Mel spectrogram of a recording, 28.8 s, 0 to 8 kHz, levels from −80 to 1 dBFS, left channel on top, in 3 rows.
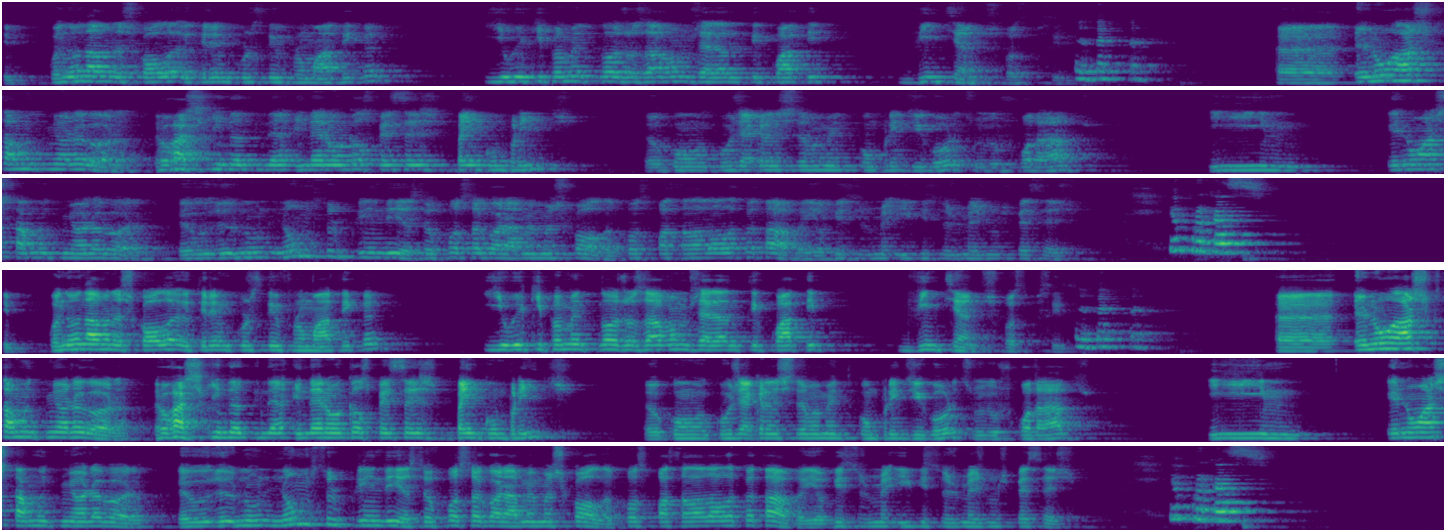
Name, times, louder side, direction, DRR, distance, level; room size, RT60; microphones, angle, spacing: voice 1, 0.0-2.5 3.2-5.5 6.0-7.1 8.5-13.4 13.9-16.7 17.7-18.3 18.8-26.4, right 7 dB, 80° right, 9 dB, 0.3 m, -30 dB
voice 2, 7.1-7.6 27.0-27.6, equal, 50° left, -3 dB, 1.1 m, -31 dB
4.7 x 2.0 x 2.3 m, 0.68 s
head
